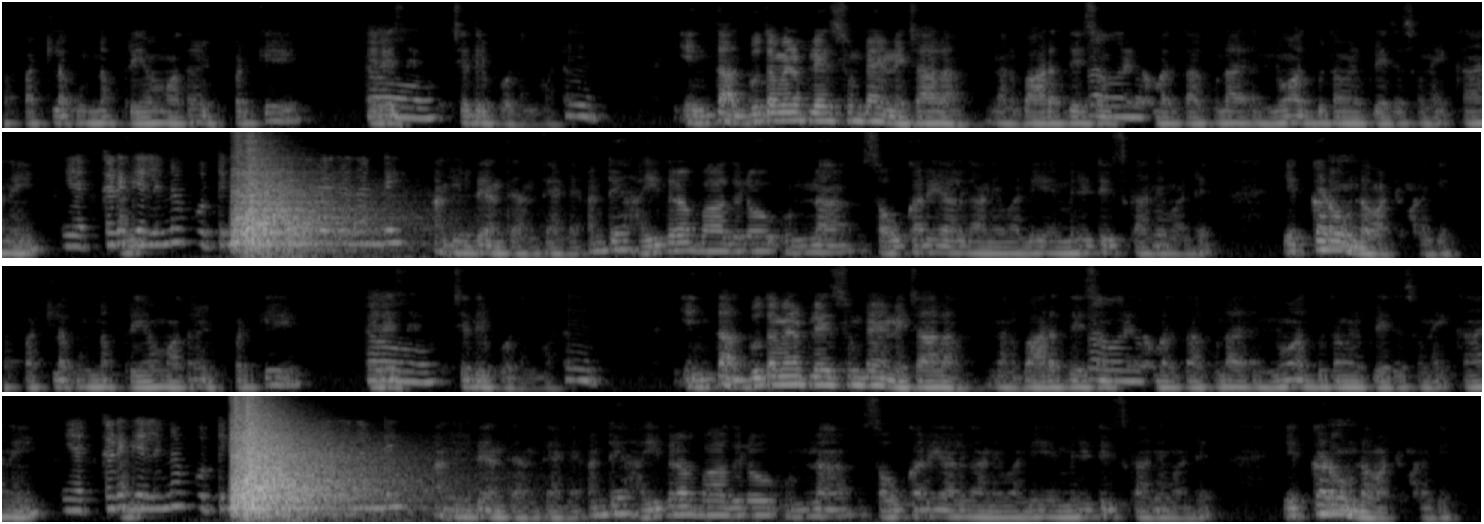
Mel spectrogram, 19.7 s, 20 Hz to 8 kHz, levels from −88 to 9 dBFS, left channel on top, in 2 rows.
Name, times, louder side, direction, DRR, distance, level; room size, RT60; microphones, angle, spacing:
voice 1, 0.0-2.0 2.4-2.6 3.0-3.7 4.5-10.1 10.6-10.8 12.7-19.5, equal, 30° left, 0.8 m, -46 dB
voice 2, 2.4-2.9 3.7-3.9 7.2-7.6 10.3-12.5 12.8-12.9 18.7-19.0, equal, 5° right, 0.5 m, -46 dB
Gunshot gunfire, 11.4-12.6, right 7 dB, 80° right, 0.3 m, -28 dB
2.3 x 2.2 x 2.9 m
head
